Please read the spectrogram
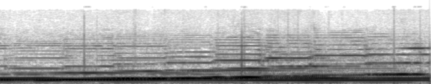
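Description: Instrumental accompaniment to a spoken poem: sustained held notes stepping slowly upward over a steady low drone.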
